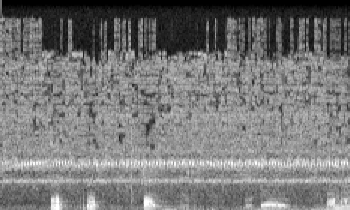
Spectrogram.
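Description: Rufescent tiger heron giving short, low, hoarse hooting notes, about five in three seconds, over a steady high insect whine.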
